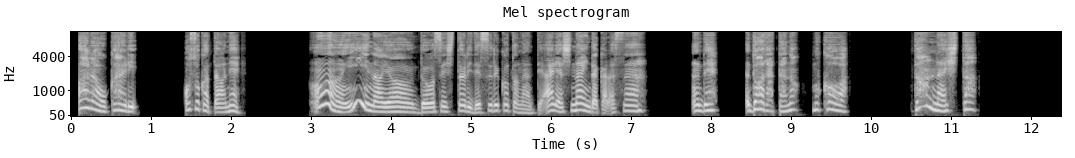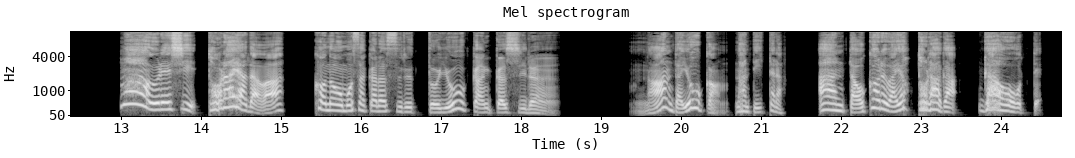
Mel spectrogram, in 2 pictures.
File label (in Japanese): 身内と会話; 母娘の会話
